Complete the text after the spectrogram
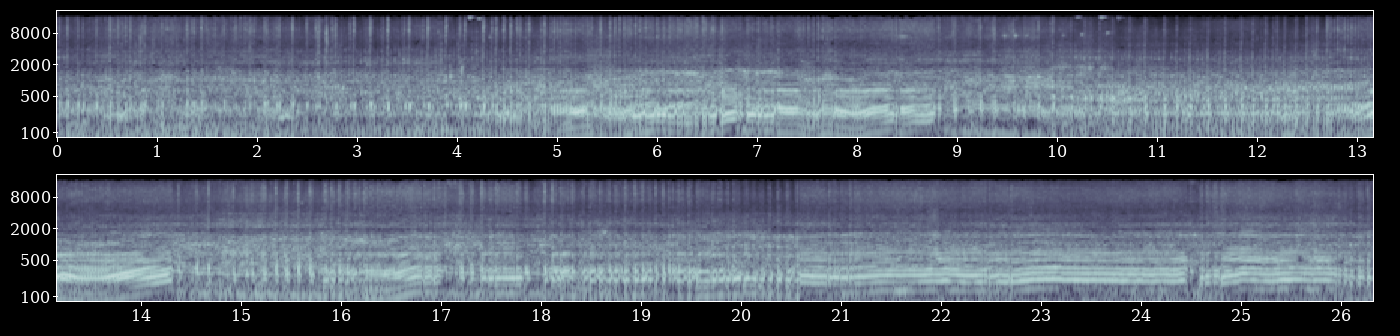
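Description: A motorcycle engine hums and revs up and down as it rides.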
